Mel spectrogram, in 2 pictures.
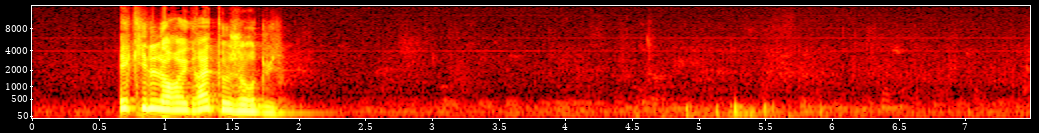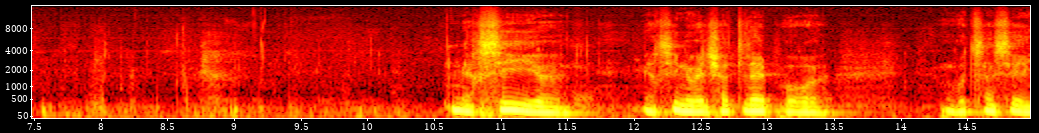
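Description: An elderly woman speaks with animation into a microphone, amplified in a large room.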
